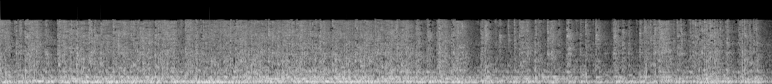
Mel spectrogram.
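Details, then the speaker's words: Ford Mustang, 1800 hp turbocharged small-block Chevy on methanol, first start after rebuild, brake-clean shot to prime: loud choppy V8 idle with uneven lope about three times a second from Lil John cam, otherwise steady; sounds healthy, normal idle with heavy cam lope. "it sounds pretty healthy I couldn't hardly breathe but it cranked up and it runs so I am super excited"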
